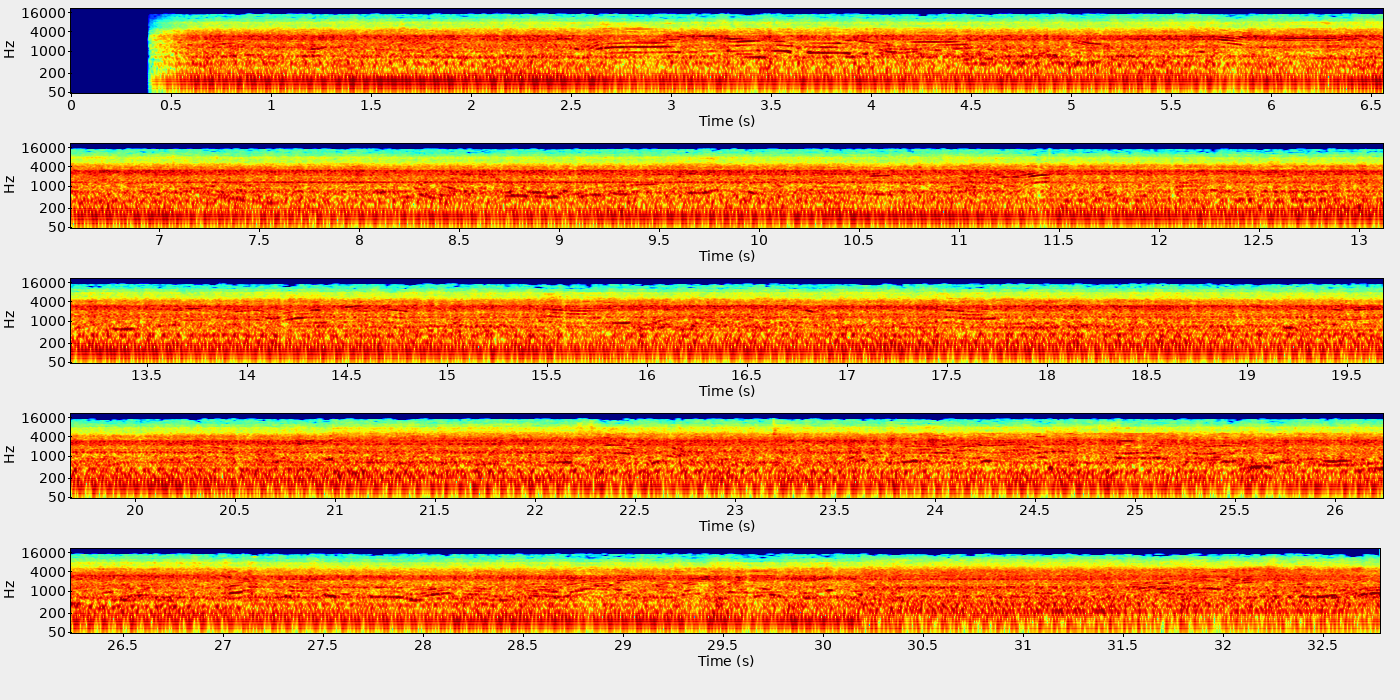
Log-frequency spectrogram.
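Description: Engine of a covered river passenger ferry running steadily under way, a constant low hum.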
